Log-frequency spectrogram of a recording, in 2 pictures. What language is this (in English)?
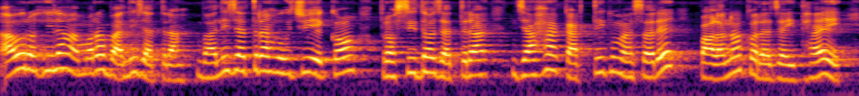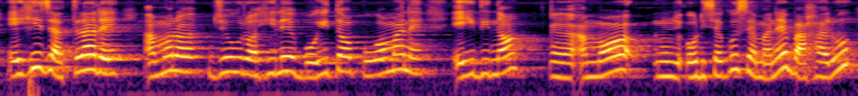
Odia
